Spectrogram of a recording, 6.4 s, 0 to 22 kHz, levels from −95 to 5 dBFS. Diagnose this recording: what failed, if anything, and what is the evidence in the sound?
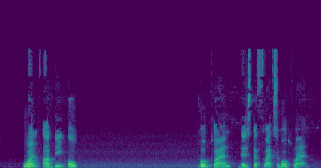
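After "of the" at 1.45 s, the speech turns into a fading buzz or hiss that settles into low steady noise until 3.97 s, when "plan is the" resumes with about 2.5 s missing. This points to a long network dropout, likely packet loss, with the receiver synthesising filler for the gap.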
